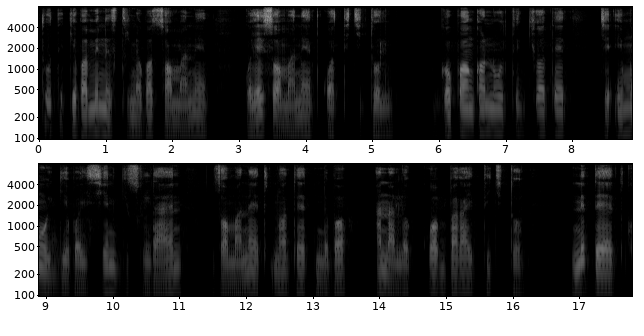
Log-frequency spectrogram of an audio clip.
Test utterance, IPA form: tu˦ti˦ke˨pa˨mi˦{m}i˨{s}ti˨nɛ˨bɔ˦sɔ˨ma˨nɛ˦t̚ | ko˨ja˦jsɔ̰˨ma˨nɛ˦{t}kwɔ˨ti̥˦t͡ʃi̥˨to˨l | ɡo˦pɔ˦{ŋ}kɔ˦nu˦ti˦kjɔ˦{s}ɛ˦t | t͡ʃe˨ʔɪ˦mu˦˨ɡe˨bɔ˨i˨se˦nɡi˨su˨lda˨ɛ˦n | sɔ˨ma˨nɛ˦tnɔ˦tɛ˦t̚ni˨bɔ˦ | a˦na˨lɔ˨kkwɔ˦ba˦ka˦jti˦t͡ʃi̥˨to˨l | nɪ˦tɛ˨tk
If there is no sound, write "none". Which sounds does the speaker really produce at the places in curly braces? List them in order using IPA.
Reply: n, s, t, ŋ, t

